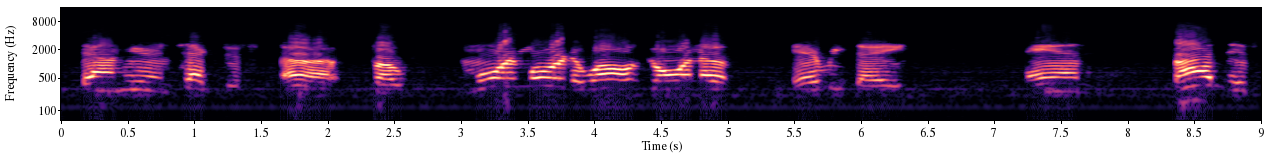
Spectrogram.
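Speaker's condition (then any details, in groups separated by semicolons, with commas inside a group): Cerebral palsy; bedbound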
